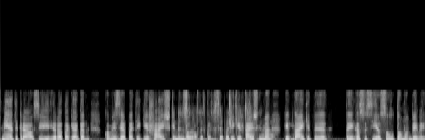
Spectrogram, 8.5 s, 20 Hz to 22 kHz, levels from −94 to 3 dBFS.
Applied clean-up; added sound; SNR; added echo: neural diffusion model UNIVERSE++.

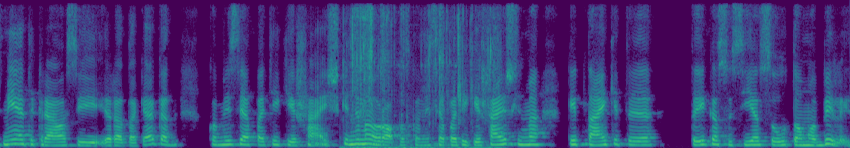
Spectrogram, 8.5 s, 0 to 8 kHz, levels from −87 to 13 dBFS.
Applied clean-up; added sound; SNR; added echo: none; Keys jangling; 11 dB; none.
